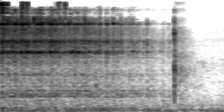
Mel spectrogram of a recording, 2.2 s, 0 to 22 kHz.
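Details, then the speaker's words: Kawasaki 650 X2 jet ski two-stroke crankshaft spun by hand during rebuild: dry gritty rasp fading as it coasts down, rough bearing; crank to be replaced, contrasted with a quiet good one. "all right well I was in the middle of doing the rebuild and the crank is gonna have to be replaced"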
